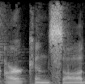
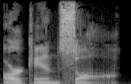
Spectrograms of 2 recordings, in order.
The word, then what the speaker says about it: Arkansas: Here's why we pronounce Kansas and Arkansas differently. Two state names, Arkansas and Kansas, share all but two letters in the exact same order. So why do we pronounce them differently? We can thank the French.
